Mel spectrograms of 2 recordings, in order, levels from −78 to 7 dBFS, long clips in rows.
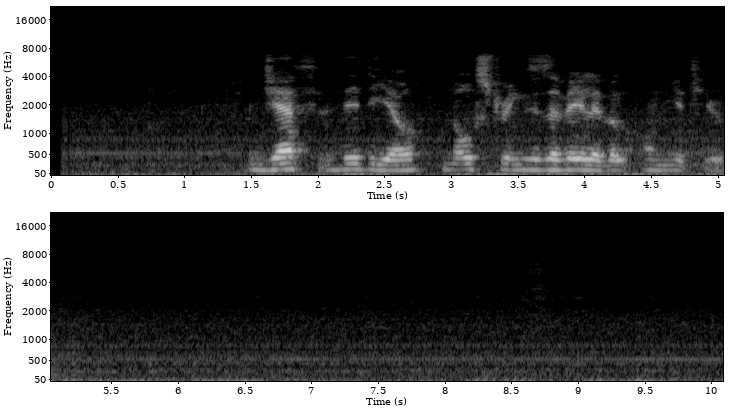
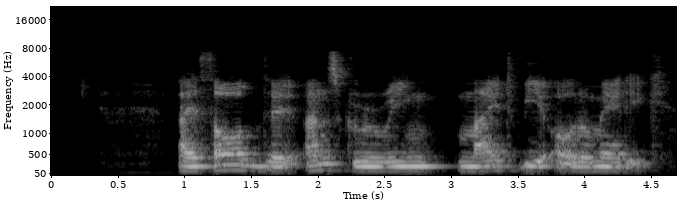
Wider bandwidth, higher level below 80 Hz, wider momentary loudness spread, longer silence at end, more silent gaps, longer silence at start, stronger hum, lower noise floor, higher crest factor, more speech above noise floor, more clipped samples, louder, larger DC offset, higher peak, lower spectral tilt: about the same, 7 kHz vs 7.6 kHz; first, -52 dBFS vs -68 dBFS; first, 18 LU vs 6 LU; first, 0.5 s vs 0.1 s; neither; second, 0.3 s vs 0.95 s; neither; second, -50 dBFS vs -65 dBFS; first, 24 dB vs 16 dB; second, 26 dB vs 39 dB; neither; first, -24 LUFS vs -27 LUFS; neither; first, -4 dBFS vs -10 dBFS; first, -6.5 dB/octave vs -5 dB/octave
